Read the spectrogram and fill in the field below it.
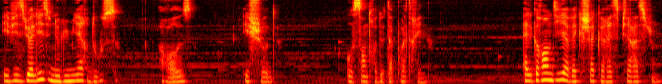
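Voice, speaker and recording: A woman guiding a meditation softly and slowly, close in your ear, with a breathy voice that often slips toward a whisper. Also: mid-range voice, fairly even intonation, faint music behind. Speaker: meditation and hypnosis guide. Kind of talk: guided meditation, soft and slow.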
